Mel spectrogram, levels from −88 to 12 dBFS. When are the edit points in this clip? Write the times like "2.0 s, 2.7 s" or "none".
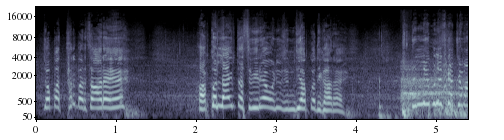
none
